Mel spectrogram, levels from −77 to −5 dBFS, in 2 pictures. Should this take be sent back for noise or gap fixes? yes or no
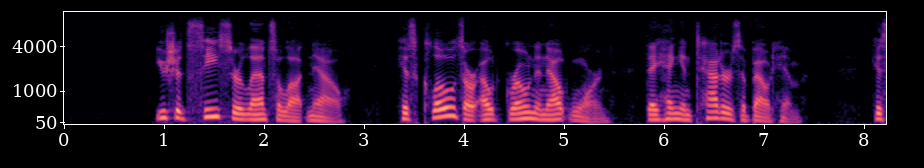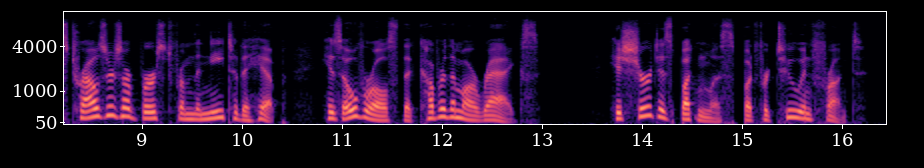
no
